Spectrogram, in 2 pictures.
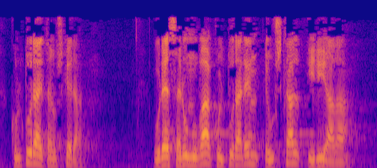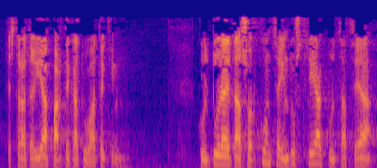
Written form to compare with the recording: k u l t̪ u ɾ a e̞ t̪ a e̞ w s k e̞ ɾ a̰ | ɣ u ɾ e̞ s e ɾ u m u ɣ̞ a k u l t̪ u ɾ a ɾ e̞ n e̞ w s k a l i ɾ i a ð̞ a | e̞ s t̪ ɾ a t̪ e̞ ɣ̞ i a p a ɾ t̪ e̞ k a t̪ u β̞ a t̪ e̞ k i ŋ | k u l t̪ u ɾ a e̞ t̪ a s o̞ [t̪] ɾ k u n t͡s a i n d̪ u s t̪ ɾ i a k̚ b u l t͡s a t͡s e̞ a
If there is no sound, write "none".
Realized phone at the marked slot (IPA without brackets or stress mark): none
